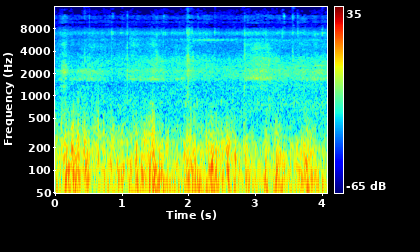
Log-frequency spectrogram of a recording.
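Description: Wind buffeting the microphone: a steady, fluttering low rumble.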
